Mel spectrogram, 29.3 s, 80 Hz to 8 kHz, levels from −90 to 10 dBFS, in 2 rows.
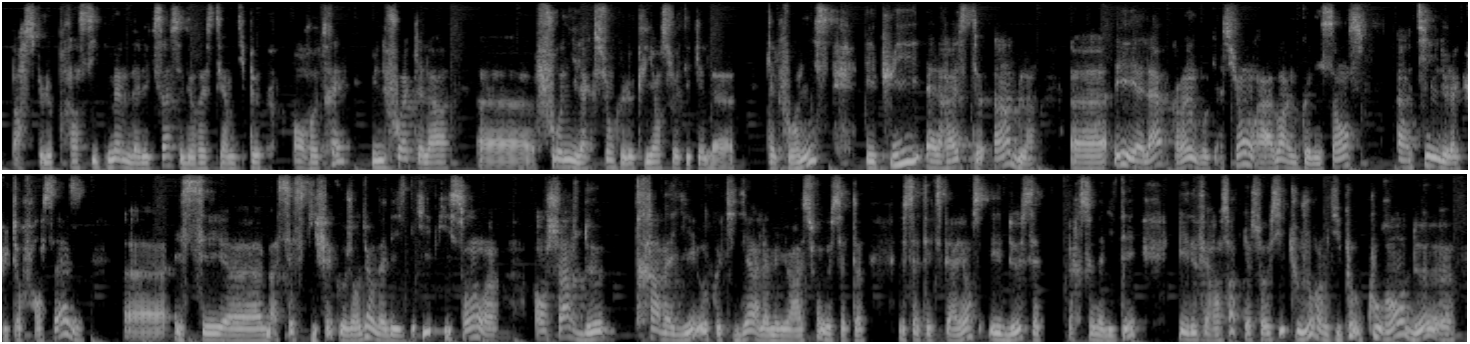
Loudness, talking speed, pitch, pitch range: -30 LUFS, 200 wpm, 115 Hz, 105-145 Hz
